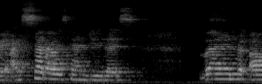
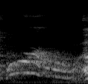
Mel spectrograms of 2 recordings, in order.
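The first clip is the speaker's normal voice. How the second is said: high mock dog roar; dog roar imitation; 10 semitones higher than usual. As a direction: play the little dog roaring. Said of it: "snowball kinda goes".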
